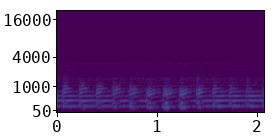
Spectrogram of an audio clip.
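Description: Very faint arpeggiated synth brass, an analog-style patch playing quick repeating notes over a steady held tone.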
